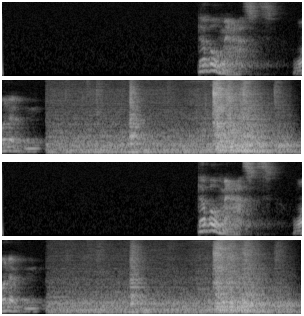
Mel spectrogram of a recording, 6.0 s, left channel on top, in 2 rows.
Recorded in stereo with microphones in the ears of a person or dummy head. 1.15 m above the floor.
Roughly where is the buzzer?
Left.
